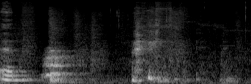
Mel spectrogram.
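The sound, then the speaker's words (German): A dog barking, a few short barks and yelps mixed in with people talking. “der Hund bellt. Der interessiert sich auch dafür.”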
